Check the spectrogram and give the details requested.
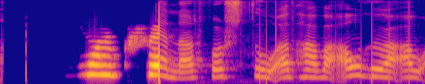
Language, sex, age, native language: Icelandic, female, 12, Icelandic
